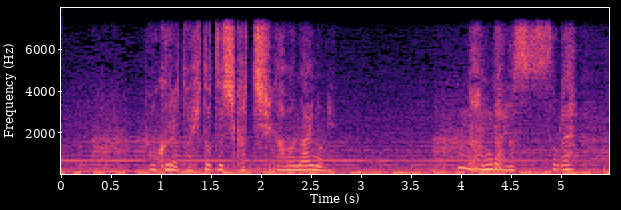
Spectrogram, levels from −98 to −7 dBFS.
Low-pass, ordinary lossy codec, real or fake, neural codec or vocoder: 7.2 kHz; none; real; none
